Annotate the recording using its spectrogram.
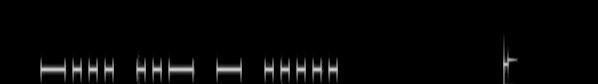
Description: Morse code, heard as a keyed tone, about 15 wpm, 700 Hz. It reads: BUT5
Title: Four Challenging Letter-Number Combinations 15wpm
